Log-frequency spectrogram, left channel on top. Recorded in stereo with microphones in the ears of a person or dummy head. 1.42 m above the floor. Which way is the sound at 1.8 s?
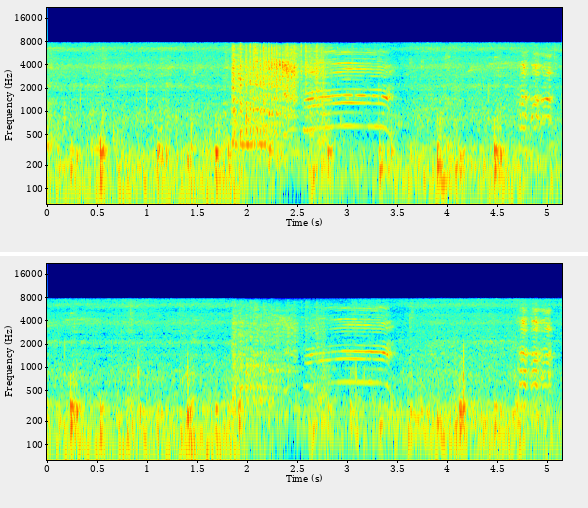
70° left (ahead or behind).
